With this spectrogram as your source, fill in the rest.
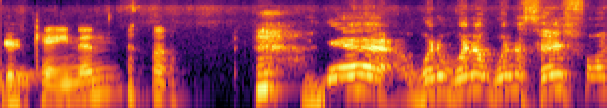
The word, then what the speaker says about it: Canaan: Well, I mean, it's Canaan. It's Canaan. Canaan. In Lebanese, you would say Lydia Canaan, but in English, Lydia Canaan. it's Canaan, like the land Yeah. of Canaan.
